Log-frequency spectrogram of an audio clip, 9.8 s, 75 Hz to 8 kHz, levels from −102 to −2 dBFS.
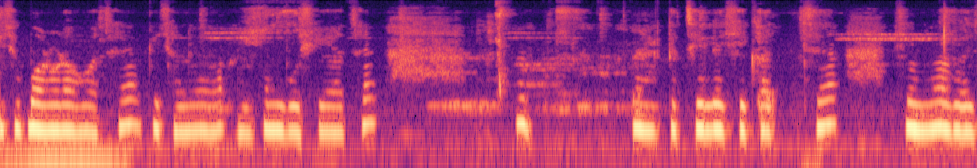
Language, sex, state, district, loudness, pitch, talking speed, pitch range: Bengali, female, West Bengal, Malda, -16 LUFS, 220 Hz, 90 wpm, 210-235 Hz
